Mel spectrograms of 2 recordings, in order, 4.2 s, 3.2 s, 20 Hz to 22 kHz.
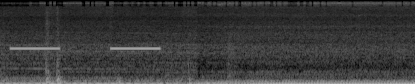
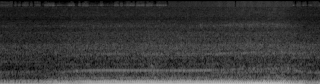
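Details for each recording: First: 2002 Honda CR-V AWD automatic, engine loaded in gear against the brake: a warning chime, then a deep low grumble builds, also felt in the driver's floor. The transmission mount is torn up. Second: 2002 Honda CR-V AWD automatic after replacing transmission mount and front mount: low, even engine drone swelling slightly with light throttle in gear, no grumbling, no jolt into gear; normal under load, fixed.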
